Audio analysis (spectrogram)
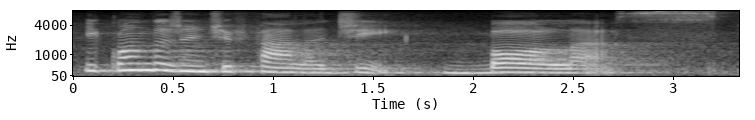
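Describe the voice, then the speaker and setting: A woman's voice: mid-range voice, expressive, a little mellow. A woman teacher giving a recorded lesson to young pupils, patiently asking questions and answering them herself. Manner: slow, patient, questions and answers her own questions. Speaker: primary school teacher. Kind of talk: recorded online class lesson. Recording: long reverb.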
